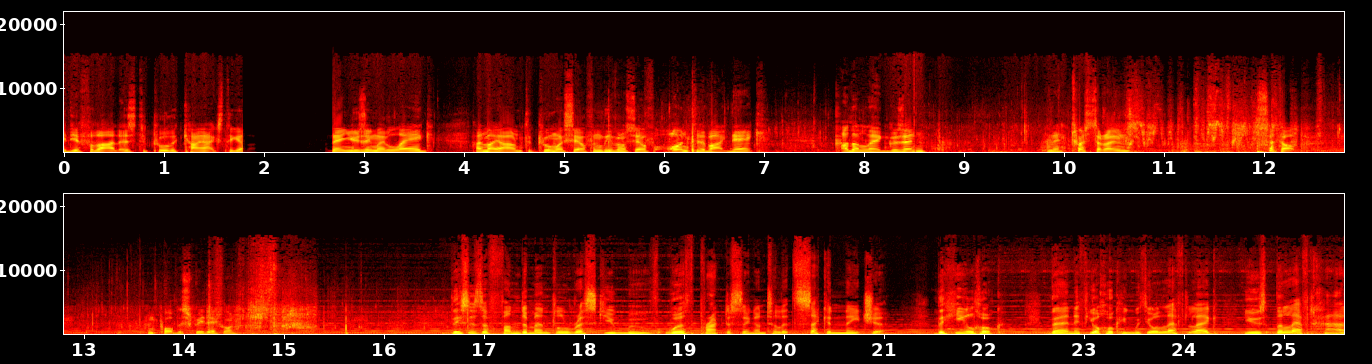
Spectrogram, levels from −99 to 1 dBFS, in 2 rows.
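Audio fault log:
1.78 to 2.69 s, 24-bit alignment error (too quiet): the level drops by about 48 dB, nearly to silence, yet the sound stays clean, with abrupt level changes at both edges, because 24-bit samples sitting in the low bytes of 32-bit words were read as full 32-bit integers.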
